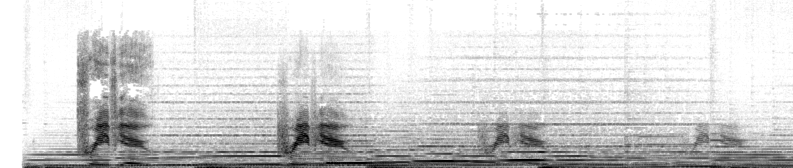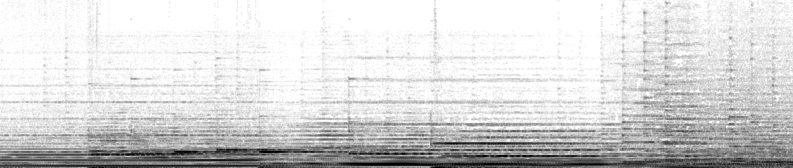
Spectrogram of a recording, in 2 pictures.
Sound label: into deep ocean no choir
